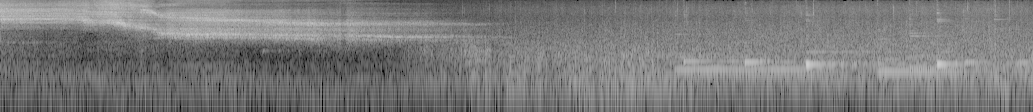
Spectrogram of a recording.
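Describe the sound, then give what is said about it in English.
Steady rain falls throughout, a continuous dense hiss of drops on a surface at moderate volume. A high whooshing sound opens it, and faint tones surface later; nobody speaks. “Hark, can you hear that? It's raining.”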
